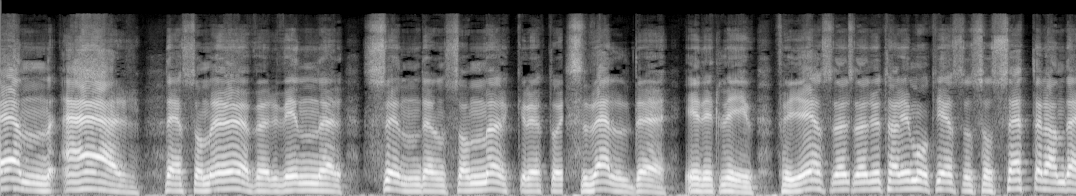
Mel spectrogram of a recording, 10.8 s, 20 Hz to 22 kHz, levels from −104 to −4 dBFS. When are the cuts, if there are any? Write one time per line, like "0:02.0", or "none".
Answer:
0:01.6
0:05.6
0:08.5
